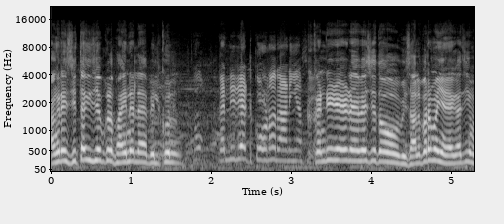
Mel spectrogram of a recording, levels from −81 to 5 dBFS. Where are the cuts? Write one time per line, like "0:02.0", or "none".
none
